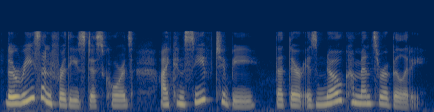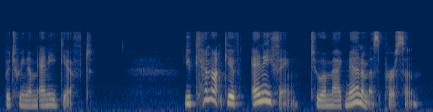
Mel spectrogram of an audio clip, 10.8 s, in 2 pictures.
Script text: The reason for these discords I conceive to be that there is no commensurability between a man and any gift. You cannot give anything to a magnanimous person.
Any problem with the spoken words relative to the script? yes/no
yes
